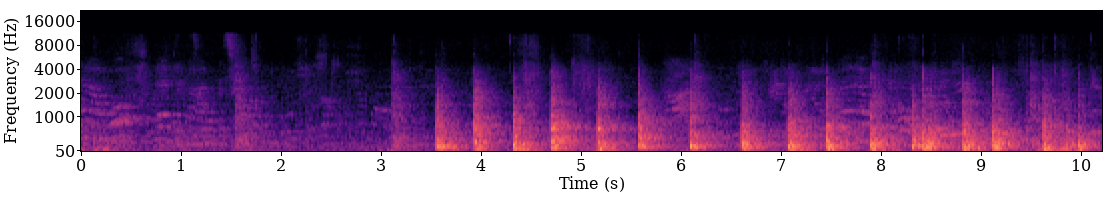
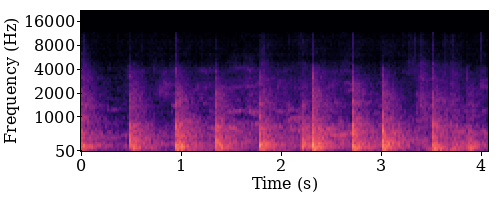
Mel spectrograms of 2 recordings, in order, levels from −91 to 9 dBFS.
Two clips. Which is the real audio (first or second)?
first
